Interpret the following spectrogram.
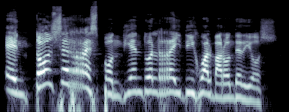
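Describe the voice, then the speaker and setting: A male pastor preaches an emphatic call-and-response sermon. His voice sits high and cuts with a sharp, forceful edge. The sound is dry and close, with no room echo. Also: sing-song, a little slow.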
